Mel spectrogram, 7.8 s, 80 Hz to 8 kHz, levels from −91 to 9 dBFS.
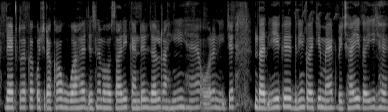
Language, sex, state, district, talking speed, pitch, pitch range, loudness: Hindi, female, Maharashtra, Nagpur, 200 wpm, 200 Hz, 195-210 Hz, -30 LUFS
